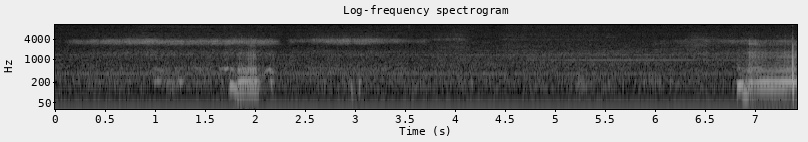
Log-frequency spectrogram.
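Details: American Staffordshire Terrier asleep after a romp at the beach: faint, soft snoring breaths with a whistling tone and a louder snort near the end, against quiet room noise; snoring.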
